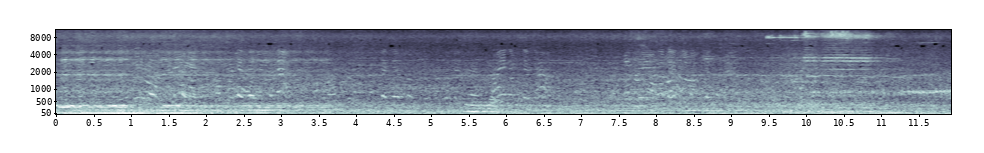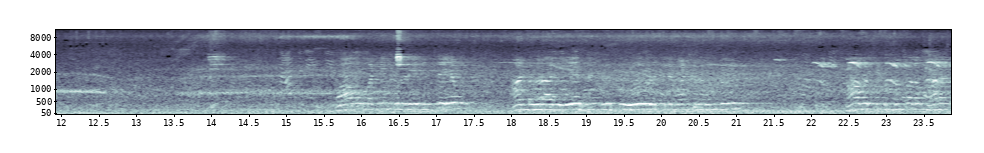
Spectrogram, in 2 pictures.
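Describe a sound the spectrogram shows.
Motorbike and auto-rickshaw engines buzz as they go by.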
